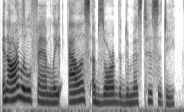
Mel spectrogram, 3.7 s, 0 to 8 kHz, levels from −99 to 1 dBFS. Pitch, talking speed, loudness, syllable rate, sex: 185 Hz, 130 wpm, -18 LUFS, 5.8 syllables/s, female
